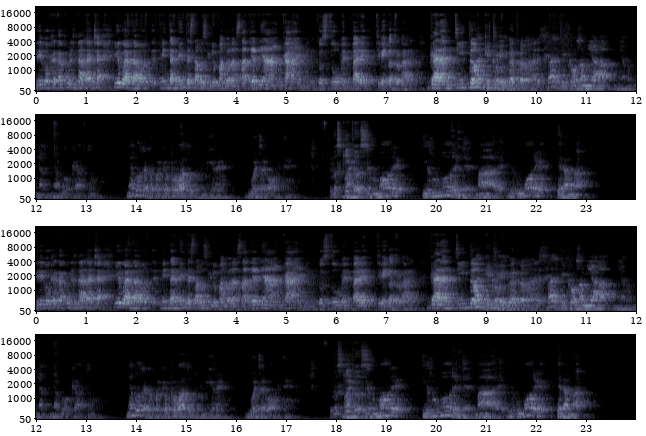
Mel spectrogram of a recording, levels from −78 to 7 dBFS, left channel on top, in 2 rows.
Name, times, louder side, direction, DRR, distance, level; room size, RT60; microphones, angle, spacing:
voice 1, 0.0-10.3 17.9-18.7, left 2 dB, 90° left, 0.7 m, -34 dB
voice 2, 8.7-13.2 13.8-15.8 16.2-17.1 17.4-17.6 18.1-19.3 19.7-22.9, right 1 dB, 40° right, 0.5 m, -40 dB
2.9 x 2.3 x 3.4 m
head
